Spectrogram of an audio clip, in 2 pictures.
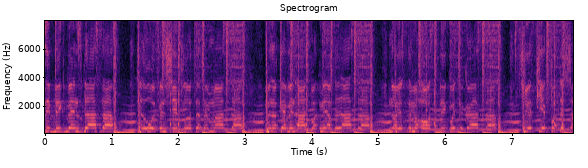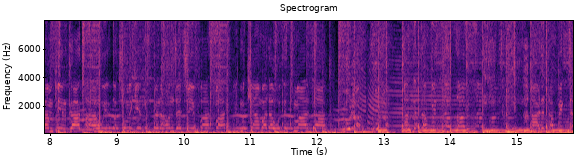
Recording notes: Raw Live DJ Set. During New Roots Vol.2 - Dancehall Reggae - BYOB in Kino - Cork City Ireland.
